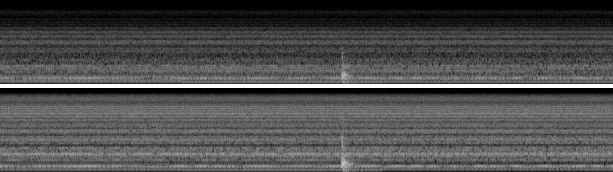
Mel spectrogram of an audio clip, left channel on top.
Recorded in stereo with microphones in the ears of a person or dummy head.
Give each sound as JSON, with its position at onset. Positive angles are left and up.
{"t": 0.0, "sound": "a drone", "side_deg": -50}
{"t": 3.4, "sound": "knocking", "side_deg": -70}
